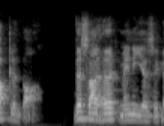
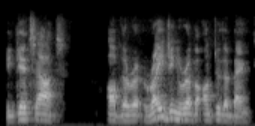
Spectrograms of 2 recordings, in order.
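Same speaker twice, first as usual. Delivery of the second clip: usual speaking voice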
